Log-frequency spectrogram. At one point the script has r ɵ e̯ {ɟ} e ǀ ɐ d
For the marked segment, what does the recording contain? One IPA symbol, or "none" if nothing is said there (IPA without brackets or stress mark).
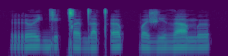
ɟ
